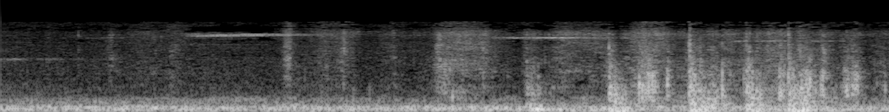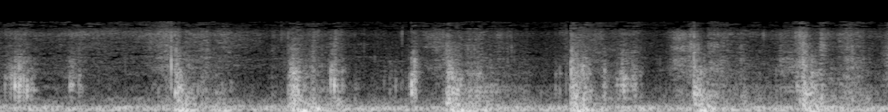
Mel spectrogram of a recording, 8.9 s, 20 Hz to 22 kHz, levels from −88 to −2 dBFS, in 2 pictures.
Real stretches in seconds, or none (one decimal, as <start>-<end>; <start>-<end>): 1.5-8.9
